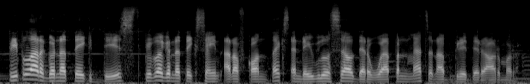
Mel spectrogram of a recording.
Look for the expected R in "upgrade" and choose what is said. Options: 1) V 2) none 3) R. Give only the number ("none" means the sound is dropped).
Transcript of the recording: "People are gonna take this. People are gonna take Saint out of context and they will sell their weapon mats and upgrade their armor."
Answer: 3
